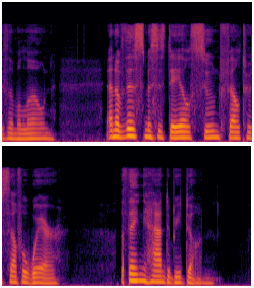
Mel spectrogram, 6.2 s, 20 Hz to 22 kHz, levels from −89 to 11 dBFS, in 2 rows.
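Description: At 4.62 s the speech has compressed frames skipped: about one frame's worth of audio, roughly 20 ms, is never played, either because it is missing from the stream or because the decoder rejected it as damaged. The frame length is 23.2 ms, so playback jumps straight ahead by that unit.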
